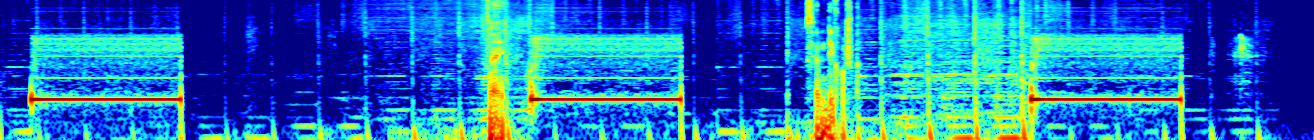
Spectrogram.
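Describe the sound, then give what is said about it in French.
A telephone ringing tone on a call to a chosen number repeats three times, each a steady buzzing tone about a second and a half long with pauses between, over a pulsing music beat and some talk. “on appelle maintenant le premier numéro de ce soir envoyé sur le mail de Tof grâce à tous vos messages.”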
